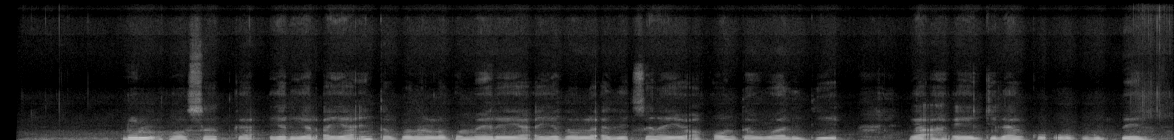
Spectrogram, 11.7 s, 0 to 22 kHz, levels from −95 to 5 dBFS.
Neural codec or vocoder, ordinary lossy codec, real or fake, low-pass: none; none; real; none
